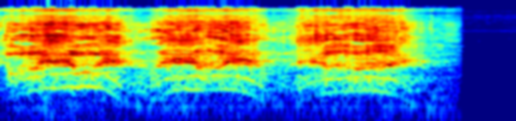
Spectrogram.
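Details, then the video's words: Walrus making three loud, raspy bellowing grunts in quick succession, each rough and arched in pitch, ending abruptly in silence. "Walrus Sounds - Funny Noises"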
